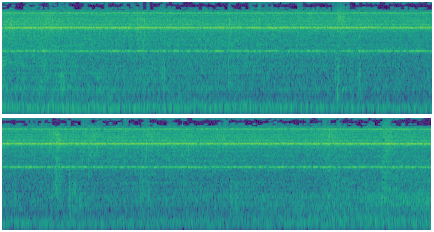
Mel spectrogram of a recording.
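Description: Insects chirring with a steady, even, high-pitched tone that never changes pitch, over a low background rumble.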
